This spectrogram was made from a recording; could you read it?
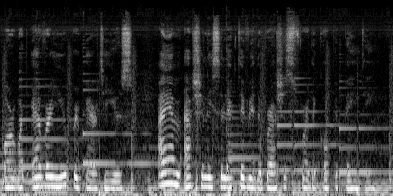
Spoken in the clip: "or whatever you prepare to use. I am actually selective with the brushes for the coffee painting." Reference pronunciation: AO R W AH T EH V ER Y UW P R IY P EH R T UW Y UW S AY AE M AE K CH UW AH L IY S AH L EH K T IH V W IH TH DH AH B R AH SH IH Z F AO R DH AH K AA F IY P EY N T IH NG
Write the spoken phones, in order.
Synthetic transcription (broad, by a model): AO R W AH T EH V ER Y UW P R IY P EH R T UW Y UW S AY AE M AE K CH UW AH L IY S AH L EH K T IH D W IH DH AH B R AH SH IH S F AO R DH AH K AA P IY P EY N T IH NG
